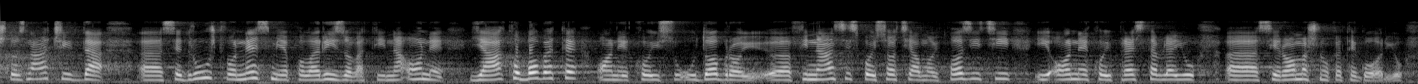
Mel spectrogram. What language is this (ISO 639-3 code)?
srp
